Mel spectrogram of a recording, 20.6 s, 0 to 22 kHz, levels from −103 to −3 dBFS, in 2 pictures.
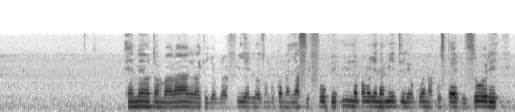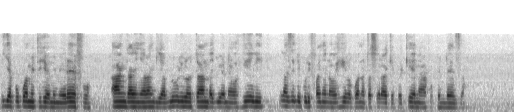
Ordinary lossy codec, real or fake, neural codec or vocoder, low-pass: MP3, 48 kbps; fake; codec, 24 kHz, 3.1 kbps, DualCodec; 7.2 kHz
